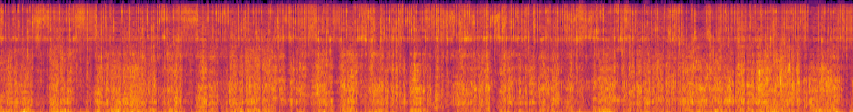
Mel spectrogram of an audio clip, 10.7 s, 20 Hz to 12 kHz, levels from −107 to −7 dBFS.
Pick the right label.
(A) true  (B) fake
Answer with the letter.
B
